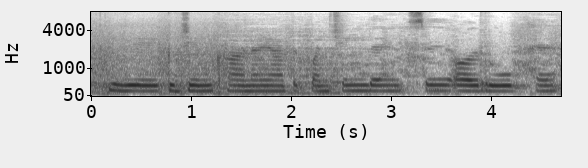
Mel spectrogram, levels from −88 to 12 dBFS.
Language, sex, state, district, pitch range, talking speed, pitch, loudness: Hindi, female, Maharashtra, Mumbai Suburban, 195-200 Hz, 165 wpm, 195 Hz, -14 LUFS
